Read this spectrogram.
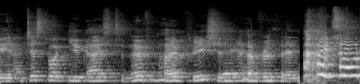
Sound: fake crying

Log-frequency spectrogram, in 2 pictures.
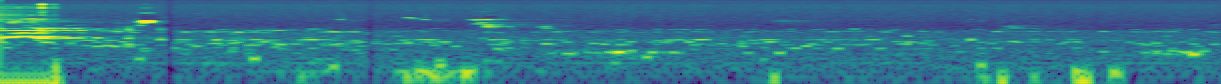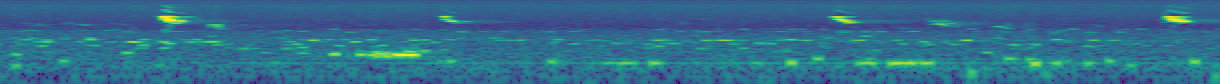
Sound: birds chirping

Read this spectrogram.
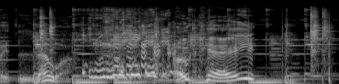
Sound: laughter

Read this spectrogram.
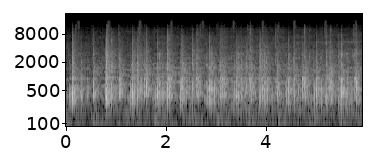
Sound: vegetable spiralizer clacking

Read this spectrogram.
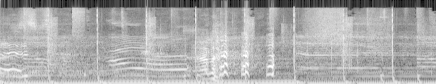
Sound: laughing; ambient music

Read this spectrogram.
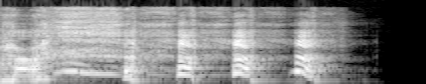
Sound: laughter

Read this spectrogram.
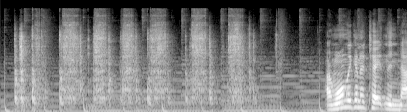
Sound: socket wrench clicking

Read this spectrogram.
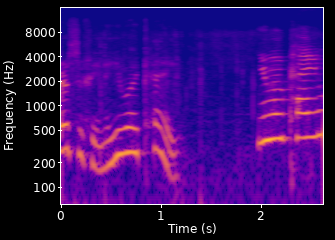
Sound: papers moving

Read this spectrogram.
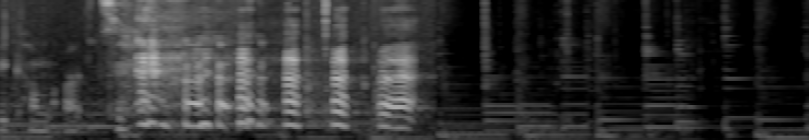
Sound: both chuckle; soft bright music

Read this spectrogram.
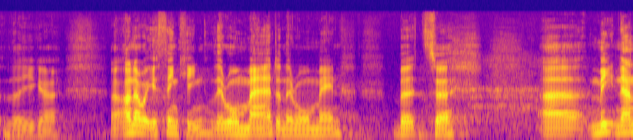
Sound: audience laughter

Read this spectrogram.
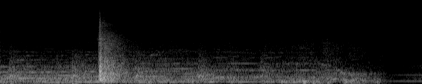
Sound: painting slams

